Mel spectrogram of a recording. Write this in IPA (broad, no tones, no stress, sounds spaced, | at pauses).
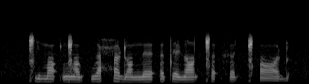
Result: ǁ i m ɒ ʔ ŋ͡ǁ ɒ kʷ ʌ ħ ɒ ɖ ɒ n̪ ɜ ʔ ʌ t ɛ ɳ ɑ ǁ ʌ ʔ x ʌ ǁʰ ɒ ɖ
